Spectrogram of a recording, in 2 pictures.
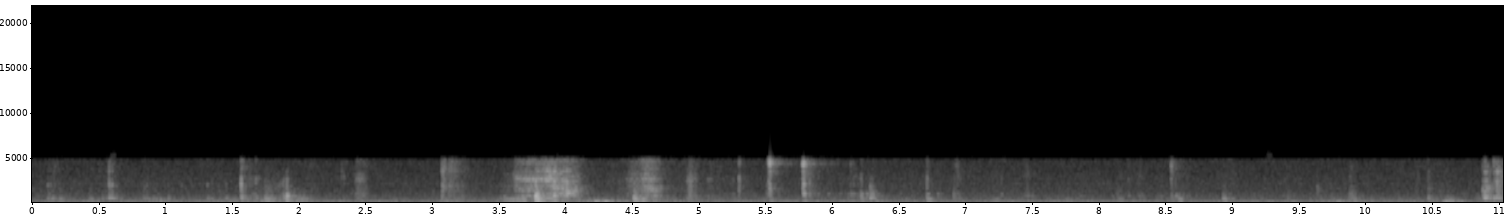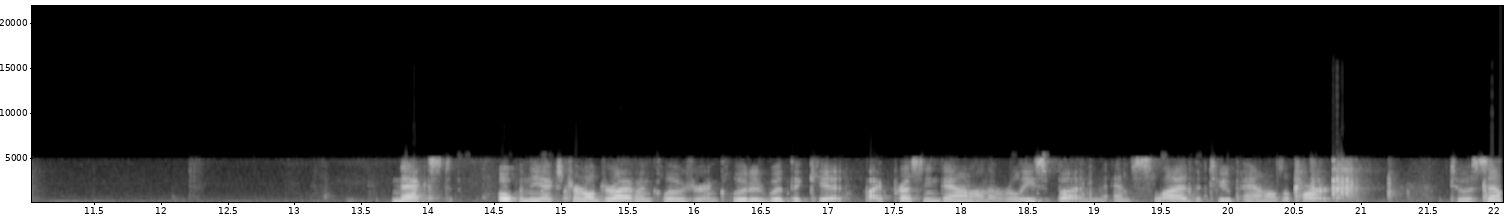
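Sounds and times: faint steady hum: 0:00.0 - 0:22.0.

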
